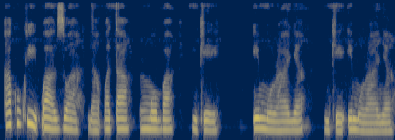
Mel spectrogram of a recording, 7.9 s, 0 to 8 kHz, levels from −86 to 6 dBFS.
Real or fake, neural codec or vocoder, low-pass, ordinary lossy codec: real; none; 7.2 kHz; none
